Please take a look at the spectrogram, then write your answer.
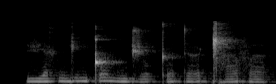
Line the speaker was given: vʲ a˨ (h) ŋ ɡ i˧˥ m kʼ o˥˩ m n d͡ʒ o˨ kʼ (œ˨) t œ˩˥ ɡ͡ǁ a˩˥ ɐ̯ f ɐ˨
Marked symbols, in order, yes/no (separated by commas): no, no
